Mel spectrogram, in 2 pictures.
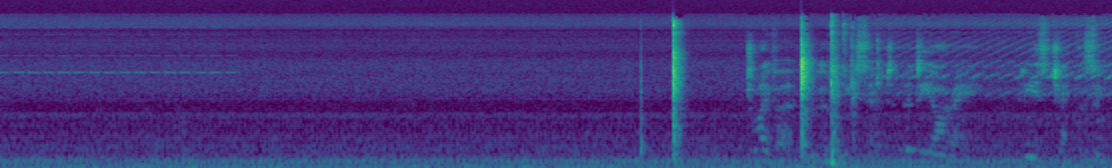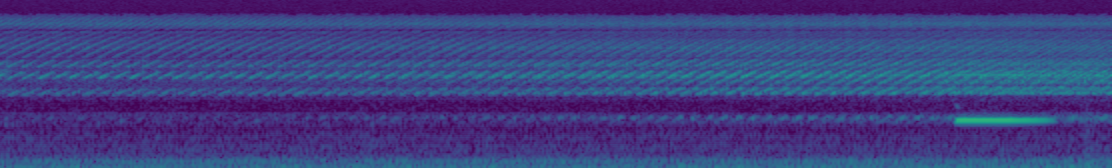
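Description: A train's motor hums low and steady as it rolls along the tracks.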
